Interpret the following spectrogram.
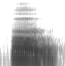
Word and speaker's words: whom: होम, वैसे तो डब्ल्यू की साउंड होती है वाह, लेकिन यहाँ पे हम होम, डब्ल्यू को साइलेंट करेंगे और प्रोनाउंस करेंगे होम, ठीक है। लिखने में हम WHOM लिखेंगे, लेकिन W को साइलेंट प्रोनाउंस नहीं करेंगे, तो इसलिए हम बोलेंगे होम।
